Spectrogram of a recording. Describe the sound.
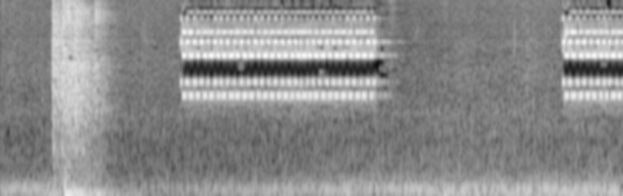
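A telephone rings with a steady electronic trill, two rings separated by a pause, the second cut short. A brief thump sounds just before the first ring.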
